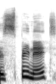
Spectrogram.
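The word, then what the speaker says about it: spinet: to just save myself here how do I pronounce that word spinus spinus what is it spinus so spinit is a a form of harpsicord normally a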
